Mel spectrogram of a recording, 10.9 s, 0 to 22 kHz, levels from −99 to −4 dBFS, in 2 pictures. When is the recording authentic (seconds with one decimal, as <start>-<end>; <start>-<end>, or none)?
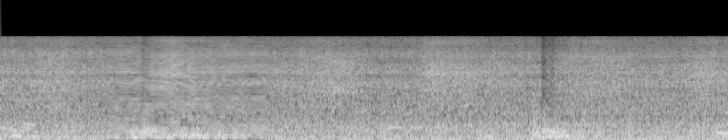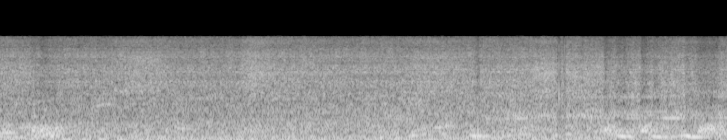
0.0-0.8; 2.0-10.9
